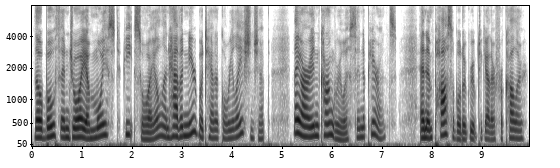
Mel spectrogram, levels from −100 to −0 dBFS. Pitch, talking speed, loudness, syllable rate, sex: 195 Hz, 150 wpm, -18 LUFS, 5.0 syllables/s, female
